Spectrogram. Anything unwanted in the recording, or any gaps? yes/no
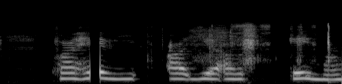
yes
